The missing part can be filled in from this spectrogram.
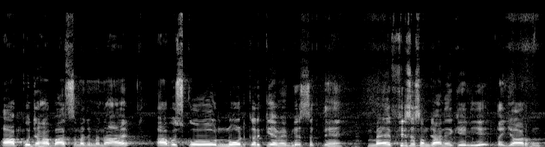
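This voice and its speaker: Guy teaching an exam-prep class online, pretty high voice, repeats stuff patiently, echoey room. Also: measured pace, a little mellow. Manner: patient, repeats terms and checks understanding. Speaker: Urdu-Hindi translation teacher.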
